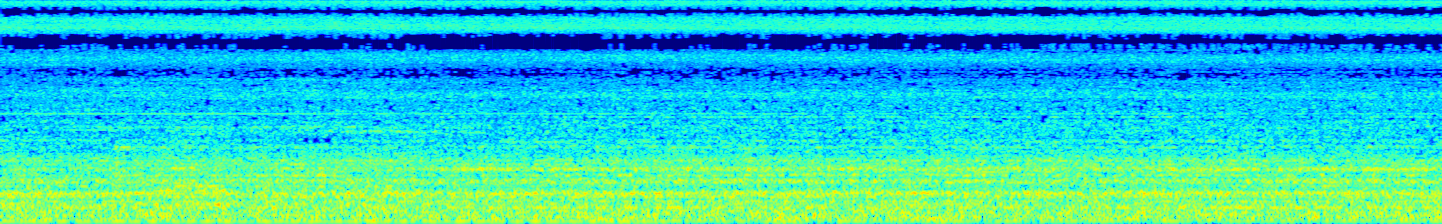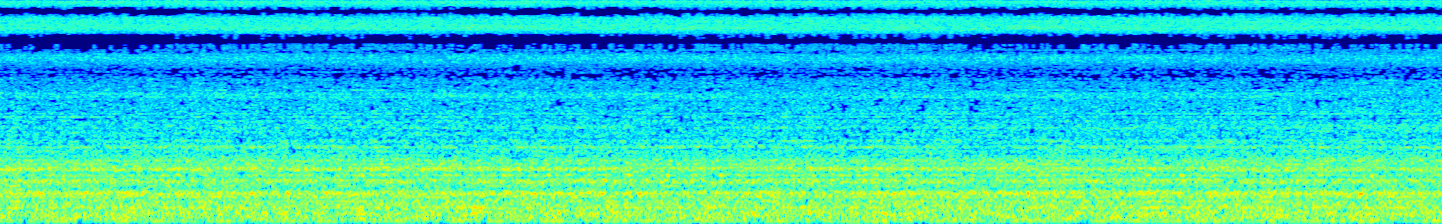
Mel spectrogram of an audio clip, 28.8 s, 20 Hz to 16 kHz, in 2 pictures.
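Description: Flatbed vinyl stencil cutter running, dominated by the steady rushing noise of its 1/2 HP vacuum hold-down pump, even and unbroken throughout.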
